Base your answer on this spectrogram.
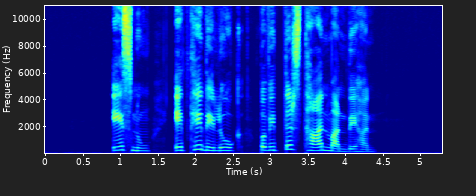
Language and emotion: Punjabi, neutral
